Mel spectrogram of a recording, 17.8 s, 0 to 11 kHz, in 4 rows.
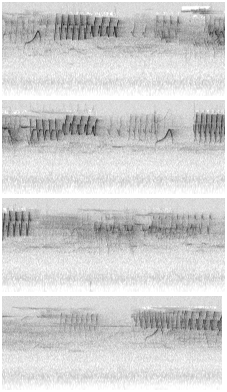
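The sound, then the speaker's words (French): Bright bird song from a Bonelli's warbler and a European robin in a Scots pine and oak forest on a windy, cloudy morning near rain, short trilling phrases repeating every second or two over a soft, steady background hush, clear; recorded with a Telinga Pro 7 parabolic dish. “Je reviens sur les Puyo de Bonelli et le rouge-gorge.”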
